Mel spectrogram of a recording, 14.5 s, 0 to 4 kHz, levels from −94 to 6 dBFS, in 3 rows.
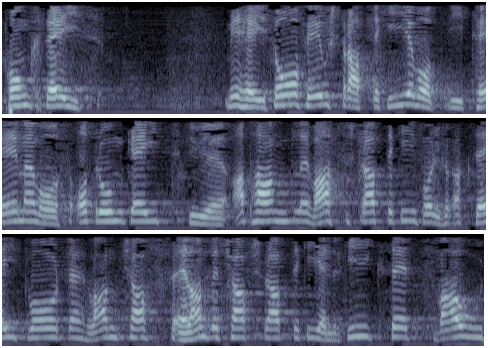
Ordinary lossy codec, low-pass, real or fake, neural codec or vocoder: MP3, 16 kbps; 3.6 kHz; real; none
